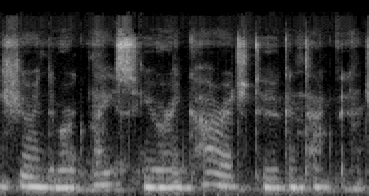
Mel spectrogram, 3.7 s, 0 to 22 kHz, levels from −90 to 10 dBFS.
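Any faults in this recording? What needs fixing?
Repeated stalls (stutter), 1.21–2.48 s: sixteen holds, none longer than 15 ms, where late packets drained the jitter buffer and the last sound was extended. Unlike packet loss, nothing is missing; the audio only drags. A larger or adaptive jitter buffer would prevent it.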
